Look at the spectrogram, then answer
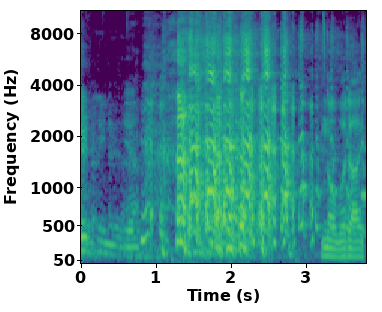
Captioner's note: laughter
